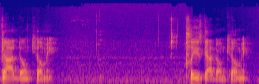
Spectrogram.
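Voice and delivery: mock bawling and crying in a pleading tone. Retelling the prayer the speaker said while bawling, reenacting bawling pleas. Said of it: "I started bawling my eyes out".

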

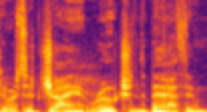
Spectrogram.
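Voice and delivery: put-on whisper. Retelling what a wife said after her shower: imitating a whisper. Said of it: "she's whispering to me".

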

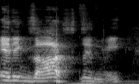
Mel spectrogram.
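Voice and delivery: sarcastic tone. Explaining a joke just made by repeating it: retelling a sarcastic line. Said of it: "Very sarcastic".

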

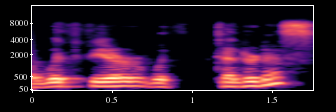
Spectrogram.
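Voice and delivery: usual speaking voice

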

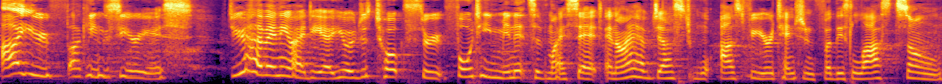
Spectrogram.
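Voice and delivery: fed-up, furious, snapping angry outburst. A performer retells snapping at an audience member who talked through her set, retelling snapping. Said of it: "Totally snapped and just went".

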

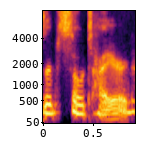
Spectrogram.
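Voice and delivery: whispered speech. Retelling what a frightened woman said: imitating a whisper. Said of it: "she just whispers".

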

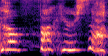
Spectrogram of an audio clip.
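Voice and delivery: play-acted very high, shrill screaming. Describing office coworkers on the phone, imitating someone screaming. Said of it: "on the phone screaming and be like".

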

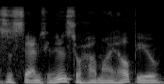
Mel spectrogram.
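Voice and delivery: tough-sounding, low, soft, deliberately deepened voice. Demonstrating their greeting at Sam's Convenience Store, lowered deeper voice. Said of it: "me lowering it to be like".

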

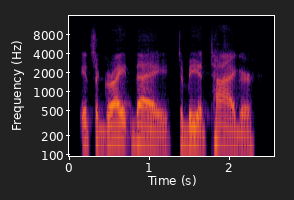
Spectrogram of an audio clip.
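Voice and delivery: exaggerated, really bad Southern American accent, drawn out. Imitating what a man said, really bad Southern accent. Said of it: "that's a really bad Southern accent, but that's pretty much what he sounded like".

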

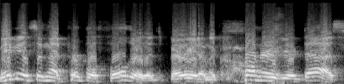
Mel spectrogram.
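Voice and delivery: snarky, needling sarcastic tone. Retelling what he said to a man behind piles of papers, retelling a sarcastic remark. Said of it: "I sarcastically said".

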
